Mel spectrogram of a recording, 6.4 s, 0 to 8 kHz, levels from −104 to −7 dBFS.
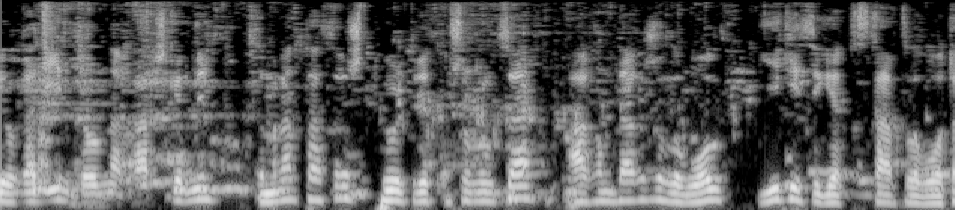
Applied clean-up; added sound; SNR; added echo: classical method Wiener filter.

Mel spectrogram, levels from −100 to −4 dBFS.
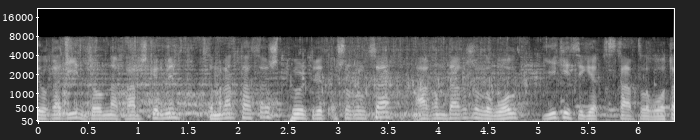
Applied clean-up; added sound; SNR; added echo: none; Toilet flush; 8 dB; none.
